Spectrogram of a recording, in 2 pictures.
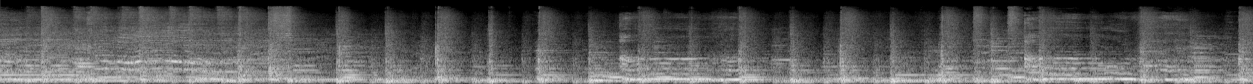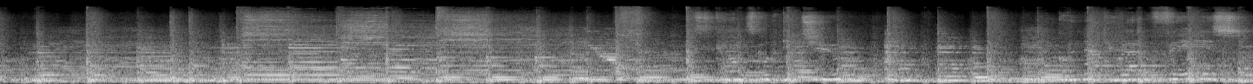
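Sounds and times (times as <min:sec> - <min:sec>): drum kit beat: 0:00.0 - 0:25.0
electric guitars: 0:00.0 - 0:25.0.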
